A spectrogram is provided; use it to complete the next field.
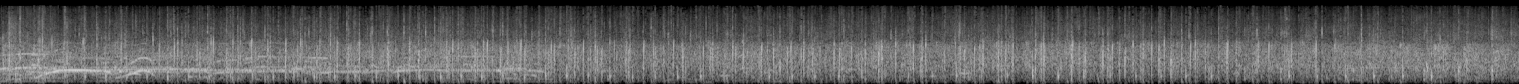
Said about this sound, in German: Das hier ist euer Applaus, denn ihr macht das fantastisch.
